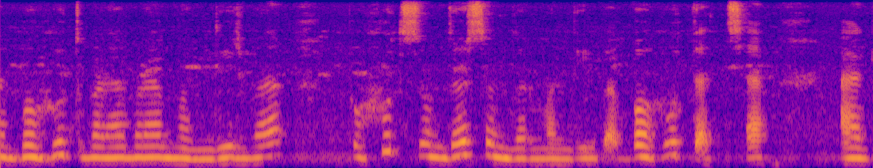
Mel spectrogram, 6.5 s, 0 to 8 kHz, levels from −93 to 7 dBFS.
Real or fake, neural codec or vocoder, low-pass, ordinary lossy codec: real; none; none; none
